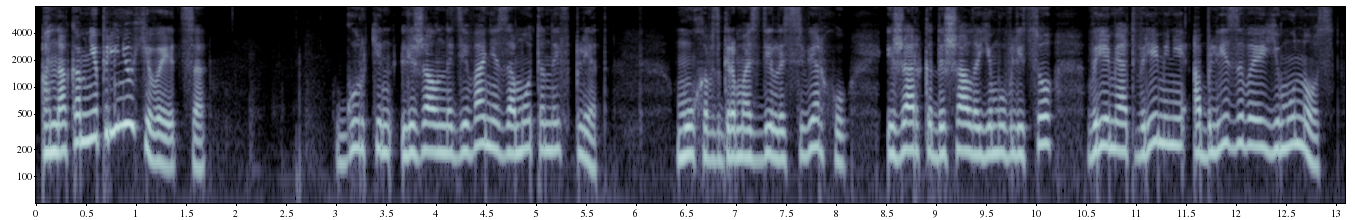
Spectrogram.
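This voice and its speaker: A woman reads an audiobook in a measured, wry storytelling manner. Her voice is dark and mellow, recorded close and dry with no room sound. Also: mid-range voice, fairly even intonation, no room sound. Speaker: audiobook narrator. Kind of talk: scripted narration.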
